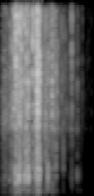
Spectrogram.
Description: Crack Crunch, Texture, Crack, Crunch, Penne, Rigate; Food Sound Effects; Household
